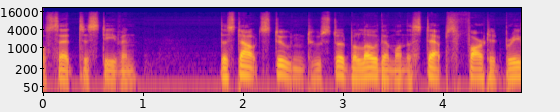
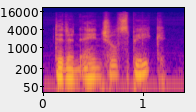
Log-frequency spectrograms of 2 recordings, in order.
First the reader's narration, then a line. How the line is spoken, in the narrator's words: Dixon saying in a soft voice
